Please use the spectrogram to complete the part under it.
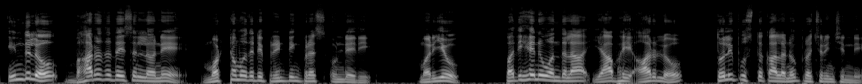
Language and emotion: Telugu, neutral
